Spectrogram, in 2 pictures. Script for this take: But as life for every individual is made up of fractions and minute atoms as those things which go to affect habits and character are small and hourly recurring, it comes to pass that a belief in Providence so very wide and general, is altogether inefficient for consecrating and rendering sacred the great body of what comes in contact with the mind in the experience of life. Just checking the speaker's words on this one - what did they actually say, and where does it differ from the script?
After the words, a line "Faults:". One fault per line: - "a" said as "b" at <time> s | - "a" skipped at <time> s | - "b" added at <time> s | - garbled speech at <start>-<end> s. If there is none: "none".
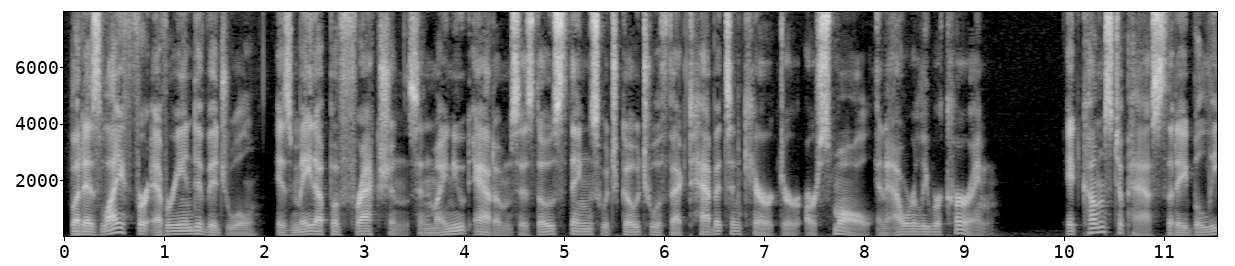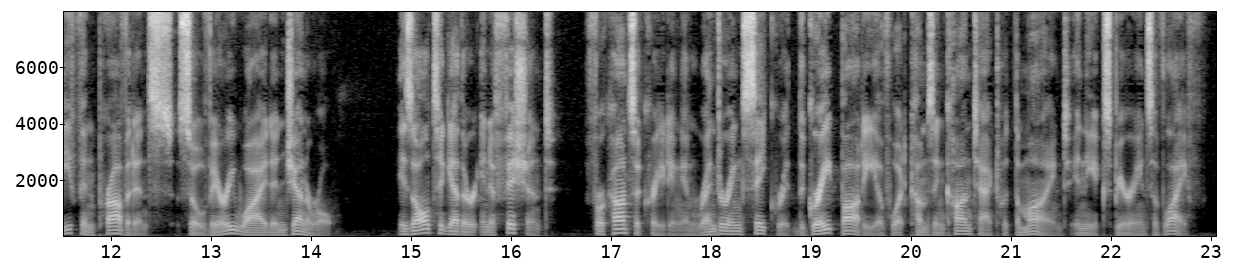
But as life for every individual is made up of fractions and minute atoms as those things which go to affect habits and character are small and hourly recurring, it comes to pass that a belief in Providence so very wide and general, is altogether inefficient for consecrating and rendering sacred the great body of what comes in contact with the mind in the experience of life.
Faults:
none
